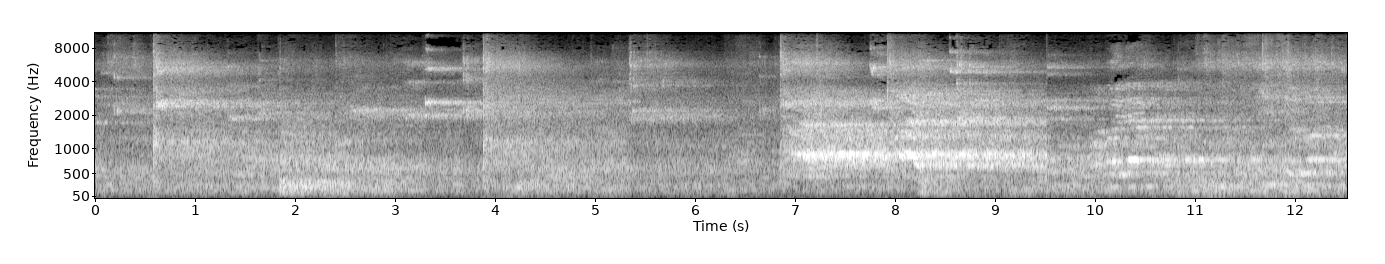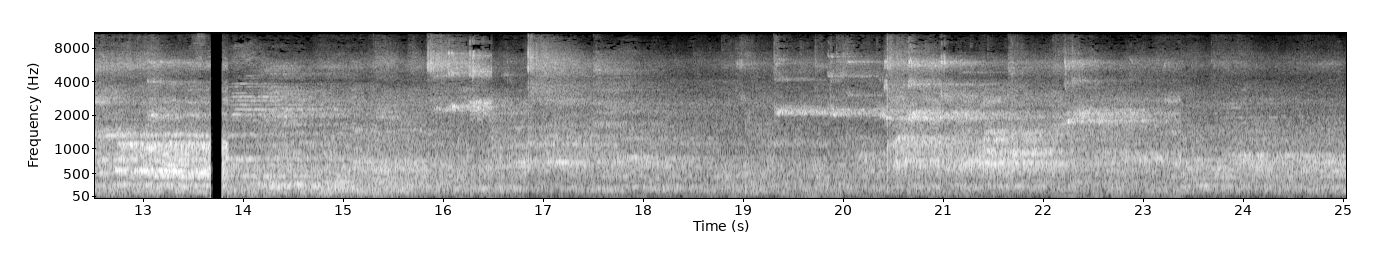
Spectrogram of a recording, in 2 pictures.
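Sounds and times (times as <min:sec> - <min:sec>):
shoes squeaking on court: 0:00.0 - 0:06.9, 0:15.8 - 0:16.6, 0:18.9 - 0:23.4
racket striking shuttlecock: 0:03.7 - 0:04.6, 0:06.8 - 0:08.8.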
